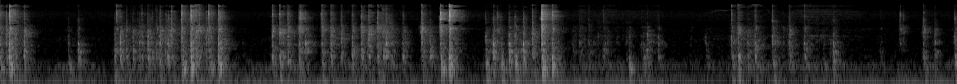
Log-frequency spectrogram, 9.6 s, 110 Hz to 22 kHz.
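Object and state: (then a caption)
Plastic keyboard keys being typed on. Fast fingertip typing on a compact gray plastic AJAZZ 308i wireless Bluetooth keyboard with round white keycaps, resting on a bed. Hollow, bright plastic key clacks come in quick dense bursts with short pauses, over a steady low hum.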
